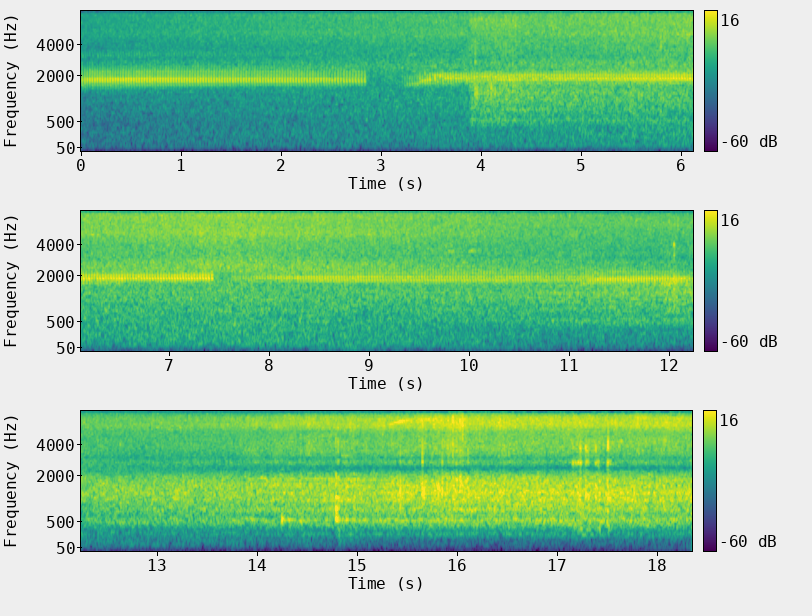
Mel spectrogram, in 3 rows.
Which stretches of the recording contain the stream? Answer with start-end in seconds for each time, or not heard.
0.0-18.3.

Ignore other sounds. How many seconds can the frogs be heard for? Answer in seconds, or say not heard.
12 s.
